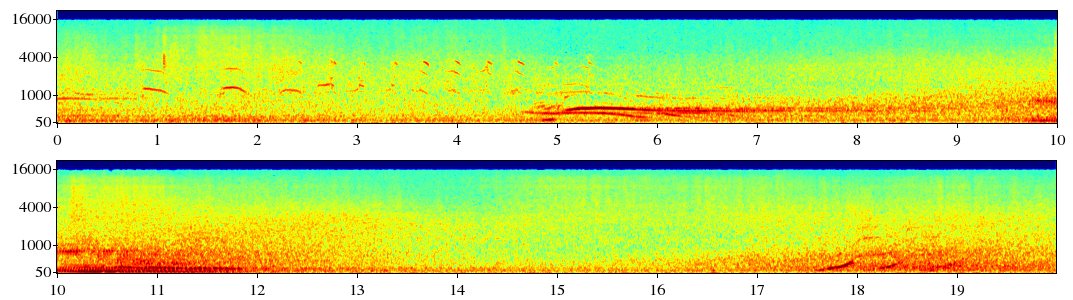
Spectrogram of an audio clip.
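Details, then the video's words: Whale song from a cassette recording: overlapping tonal moans, arching upsweeps and downswept wails at low and middle pitch, with a loud low rumbling surge midway and another group of rising calls near the end, over steady underwater hiss. "Les chants secrets des baleines"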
